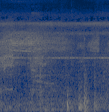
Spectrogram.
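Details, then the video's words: Cicadas in Costa Rican rainforest give a steady, high buzzing drone without a break, heard from a camper with howler monkeys, toucans and frogs also around. "cicadas. That's the cicada that you can hear right now."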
